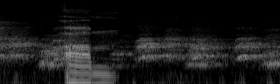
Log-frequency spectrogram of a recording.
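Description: dogs barking

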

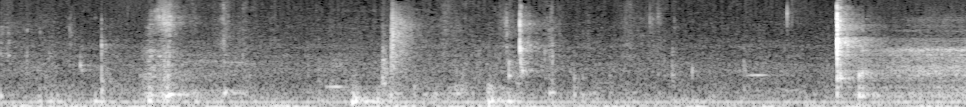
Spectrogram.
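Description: sipping beer

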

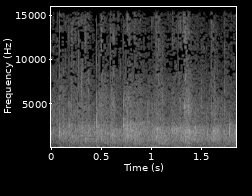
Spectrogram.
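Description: audience clapping

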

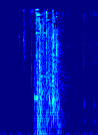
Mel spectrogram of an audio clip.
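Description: video game door opening

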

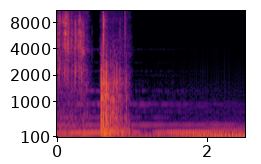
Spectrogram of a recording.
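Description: dice being rolled

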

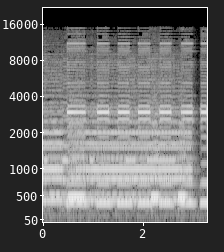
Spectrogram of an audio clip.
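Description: car horns honking

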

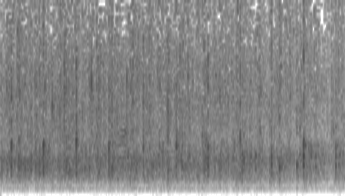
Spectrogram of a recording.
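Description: audience clapping hands

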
